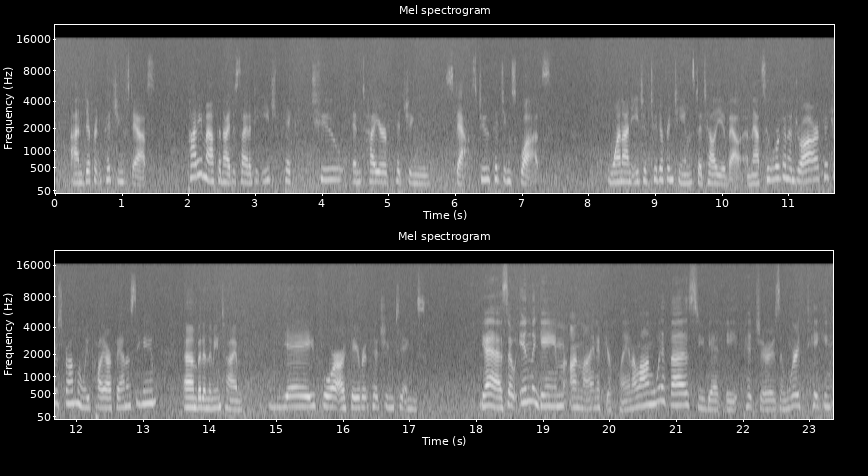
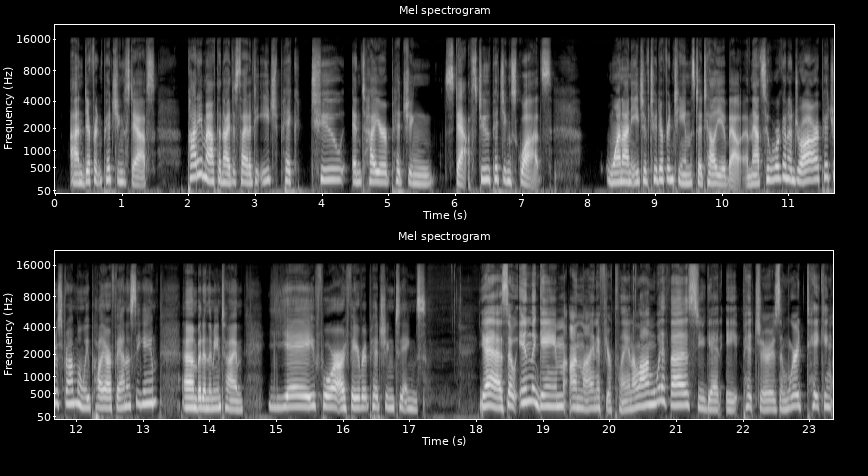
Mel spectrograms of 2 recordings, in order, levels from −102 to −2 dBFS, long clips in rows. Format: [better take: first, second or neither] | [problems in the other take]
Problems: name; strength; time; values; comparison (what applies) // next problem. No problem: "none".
second | hiss; loud; throughout; 8 dB below the speech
